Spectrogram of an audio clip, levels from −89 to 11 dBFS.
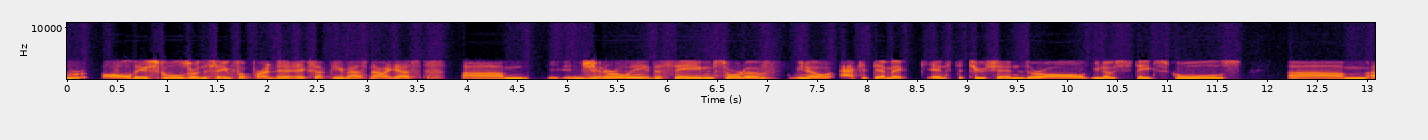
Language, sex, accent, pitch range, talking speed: English, male, American, 120-155 Hz, 140 wpm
